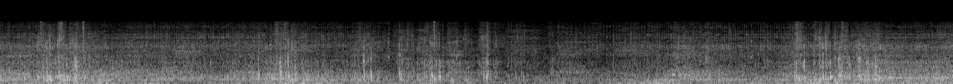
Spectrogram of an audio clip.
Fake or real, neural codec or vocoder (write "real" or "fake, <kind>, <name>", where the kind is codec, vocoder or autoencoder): real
